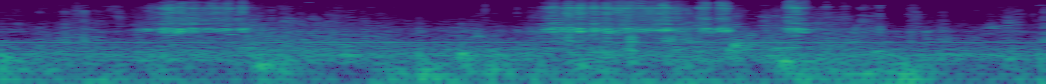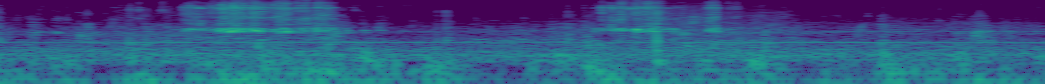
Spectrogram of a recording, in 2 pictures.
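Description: Spinning reel working under the load of a hooked fish, buzzing in four short bursts of under a second each.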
